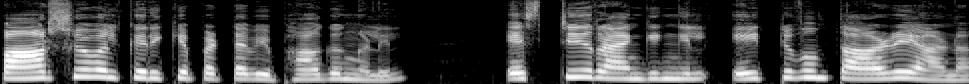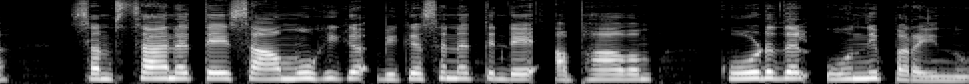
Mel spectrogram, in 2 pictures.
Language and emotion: Malayalam, neutral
